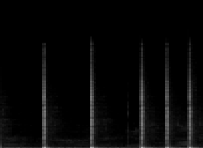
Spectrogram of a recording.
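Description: Drum kit struck hard, a series of heavy hits with a deep ring between them, about two a second and coming closer together near the end.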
